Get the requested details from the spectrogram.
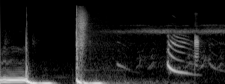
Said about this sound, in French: Les dames grenouilles Tungala sont séduites par les chants des troubadours, dans lesquels le gémissement est suivi par le plus grand nombre de tchaks.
